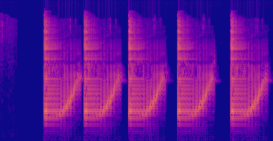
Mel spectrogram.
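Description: Cartoon "boing" spring sound effect for a pogo stick bouncing, repeated five times at about three per second, each boing rising in pitch.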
